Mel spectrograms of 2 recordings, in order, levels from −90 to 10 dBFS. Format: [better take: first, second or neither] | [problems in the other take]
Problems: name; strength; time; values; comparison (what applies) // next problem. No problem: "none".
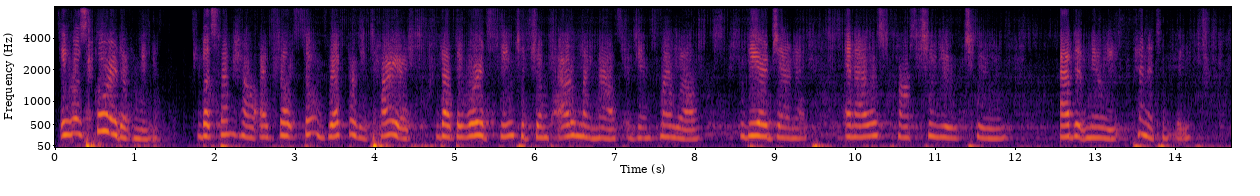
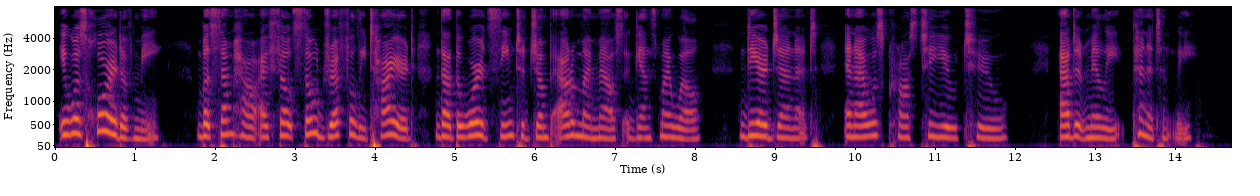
second | noise reduction (neural separator model SepFormer DNS4)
